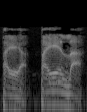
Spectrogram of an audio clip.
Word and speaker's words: paella: There's an L, paella. Paella. Okay, very good.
